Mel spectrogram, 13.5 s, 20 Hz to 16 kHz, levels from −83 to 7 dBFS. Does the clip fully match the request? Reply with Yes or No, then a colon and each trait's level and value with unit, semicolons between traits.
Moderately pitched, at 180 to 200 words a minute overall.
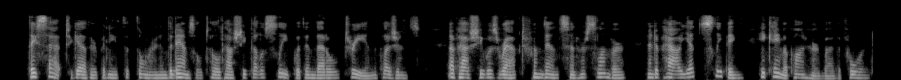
Yes: medium, 145 Hz; average, 195 wpm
